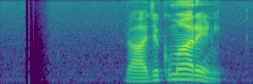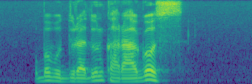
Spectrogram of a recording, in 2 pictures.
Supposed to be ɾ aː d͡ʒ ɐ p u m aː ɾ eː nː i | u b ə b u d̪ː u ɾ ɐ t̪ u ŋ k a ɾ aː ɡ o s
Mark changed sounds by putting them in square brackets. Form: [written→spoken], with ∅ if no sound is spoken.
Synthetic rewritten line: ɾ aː d͡ʒ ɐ [p→k] u m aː ɾ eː [nː→n] i | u b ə b u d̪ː u ɾ ɐ [t̪→d̪] u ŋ k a ɾ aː ɡ o s

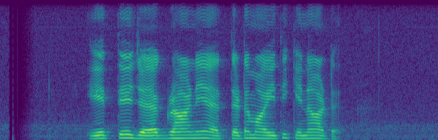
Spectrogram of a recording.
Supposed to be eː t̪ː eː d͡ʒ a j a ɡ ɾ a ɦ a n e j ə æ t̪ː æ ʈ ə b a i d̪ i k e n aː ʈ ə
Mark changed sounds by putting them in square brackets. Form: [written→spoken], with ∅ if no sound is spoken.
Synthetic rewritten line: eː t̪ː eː d͡ʒ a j a ɡ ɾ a ɦ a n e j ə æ t̪ː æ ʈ ə [b→m] a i [d̪→t̪] i k e n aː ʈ ə

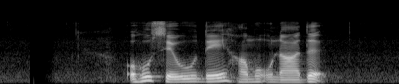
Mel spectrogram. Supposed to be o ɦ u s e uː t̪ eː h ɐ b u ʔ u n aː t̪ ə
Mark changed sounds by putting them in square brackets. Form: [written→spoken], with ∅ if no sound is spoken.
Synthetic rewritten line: o ɦ u s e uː [t̪→d̪] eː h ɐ [b→m] u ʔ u n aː [t̪→d̪] ə

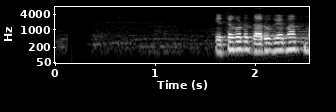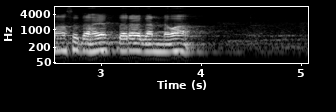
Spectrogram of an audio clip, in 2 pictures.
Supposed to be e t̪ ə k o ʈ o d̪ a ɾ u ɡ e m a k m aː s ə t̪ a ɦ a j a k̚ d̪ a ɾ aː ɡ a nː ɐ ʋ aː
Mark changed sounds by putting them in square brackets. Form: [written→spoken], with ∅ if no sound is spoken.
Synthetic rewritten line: e t̪ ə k o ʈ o d̪ a ɾ u ɡ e m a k m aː s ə [t̪→d̪] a ɦ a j a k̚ d̪ a ɾ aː ɡ a nː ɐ ʋ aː

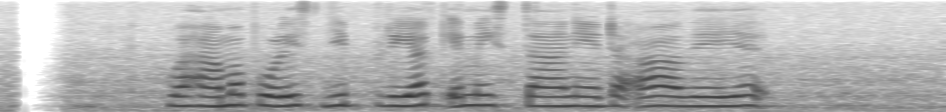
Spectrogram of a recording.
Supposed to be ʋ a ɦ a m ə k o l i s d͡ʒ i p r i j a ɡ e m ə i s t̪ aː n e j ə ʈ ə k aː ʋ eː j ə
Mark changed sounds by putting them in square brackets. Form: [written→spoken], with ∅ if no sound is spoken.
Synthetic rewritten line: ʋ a ɦ a m ə [k→p] o l i s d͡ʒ i p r i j a [ɡ→k] e m ə i s t̪ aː n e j ə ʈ ə [k→ʔ] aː ʋ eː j ə

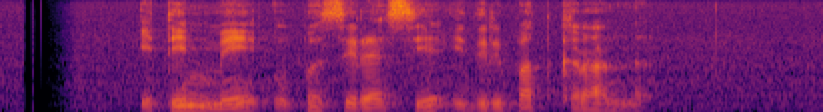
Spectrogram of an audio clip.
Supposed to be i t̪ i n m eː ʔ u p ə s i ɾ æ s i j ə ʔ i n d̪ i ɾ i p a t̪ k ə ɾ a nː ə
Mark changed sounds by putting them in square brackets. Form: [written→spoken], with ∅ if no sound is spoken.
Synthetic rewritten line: i t̪ i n m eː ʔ u p ə s i ɾ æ s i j ə ʔ i [n→∅] d̪ i ɾ i p a t̪ k ə ɾ a nː ə

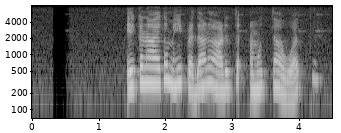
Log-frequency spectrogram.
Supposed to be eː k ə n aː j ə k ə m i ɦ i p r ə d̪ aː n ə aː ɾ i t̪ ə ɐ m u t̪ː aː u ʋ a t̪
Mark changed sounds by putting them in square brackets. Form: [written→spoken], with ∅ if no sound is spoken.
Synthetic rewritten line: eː k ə n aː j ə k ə m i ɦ i p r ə d̪ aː n ə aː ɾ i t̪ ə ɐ m u t̪ː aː u ʋ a t̪

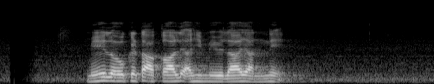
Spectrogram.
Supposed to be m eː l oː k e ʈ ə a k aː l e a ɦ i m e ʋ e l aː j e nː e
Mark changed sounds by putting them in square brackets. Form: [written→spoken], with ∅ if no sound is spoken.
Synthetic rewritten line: m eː l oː k e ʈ ə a k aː l e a ɦ i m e ʋ e l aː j [e→a] nː e

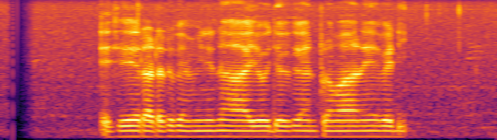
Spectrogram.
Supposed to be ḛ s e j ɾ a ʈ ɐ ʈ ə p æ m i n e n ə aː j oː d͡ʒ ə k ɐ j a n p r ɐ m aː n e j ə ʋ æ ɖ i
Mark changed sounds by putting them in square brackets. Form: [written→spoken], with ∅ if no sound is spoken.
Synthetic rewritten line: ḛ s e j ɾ a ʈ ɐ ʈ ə p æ m i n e n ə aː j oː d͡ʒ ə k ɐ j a n p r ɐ m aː n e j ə ʋ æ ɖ i

